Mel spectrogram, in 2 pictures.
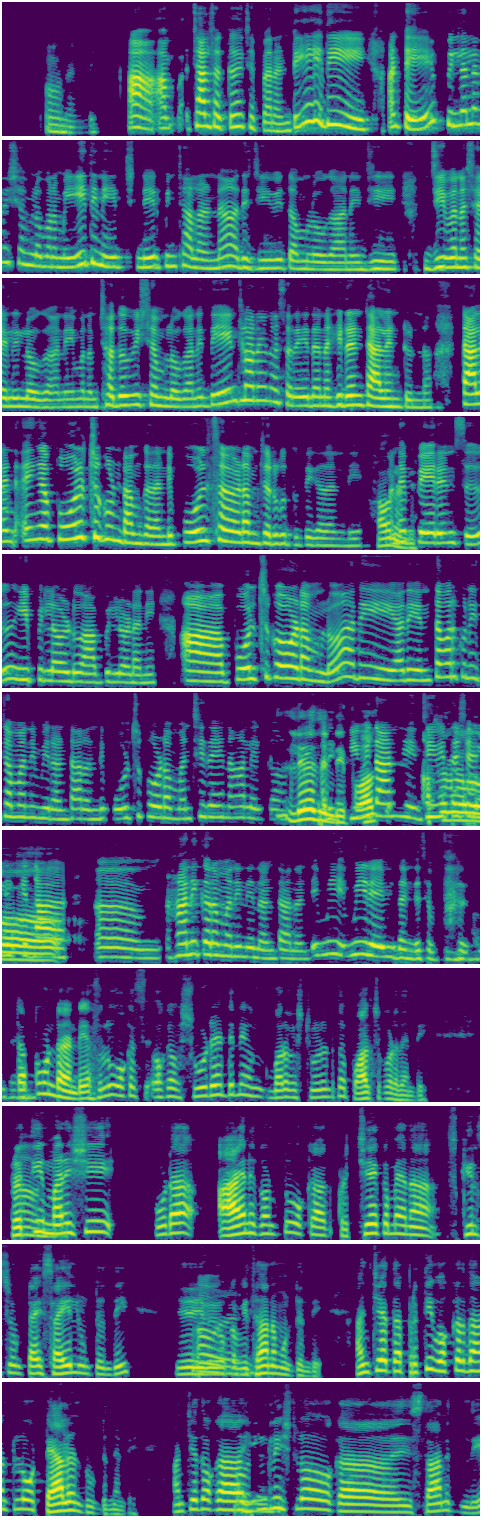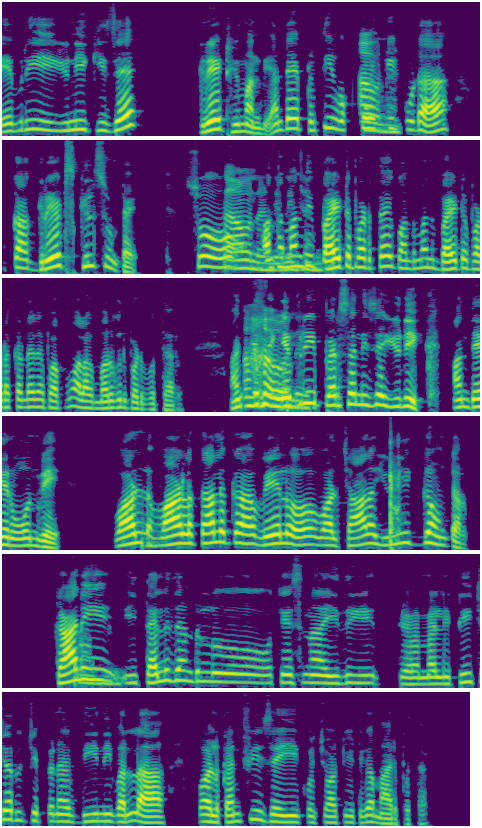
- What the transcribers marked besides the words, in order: in English: "హిడెన్ టాలెంట్"; in English: "టాలెంట్"; drawn out: "అసలూ"; in English: "స్టూడెంట్‌ని"; in English: "స్టూడెంట్‌తో"; in English: "స్కిల్స్"; in English: "టాలెంట్"; in English: "ఎవ్రి యూనిక్ ఈస్ ఎ గ్రేట్ హ్యూమన్ బీ"; in English: "గ్రేట్ స్కిల్స్"; in English: "సో"; laughing while speaking: "అవునండి"; in English: "ఎవ్రి పర్సన్ ఈజ్ ఎ యూనిక్ అన్ ధేర్ ఓన్ వే"; other background noise; in English: "వేలో"; tapping; in English: "యూనిక్‌గా"; in English: "కన్‌ఫ్యూజ్"
- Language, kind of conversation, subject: Telugu, podcast, పిల్లలకు అర్థమయ్యేలా సరళ జీవనశైలి గురించి ఎలా వివరించాలి?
